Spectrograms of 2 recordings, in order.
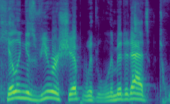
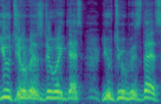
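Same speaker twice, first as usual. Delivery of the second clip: screaming, yelled rant; 4 semitones higher than usual. Denying being a tinfoil-hat conspiracy theorist: imitating Alex Jones screaming. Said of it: "screaming like Alex Jones from the rooftops".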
